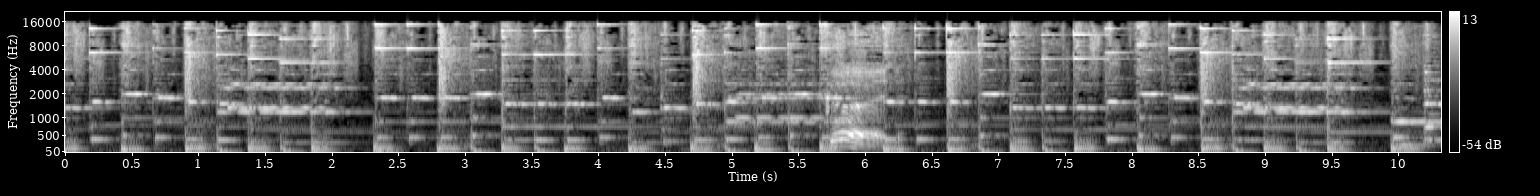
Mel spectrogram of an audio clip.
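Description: Upbeat background music for children with a steady beat and bright, jingling bell-like notes.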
